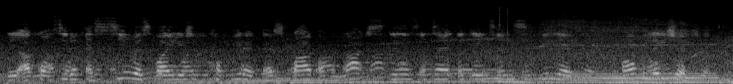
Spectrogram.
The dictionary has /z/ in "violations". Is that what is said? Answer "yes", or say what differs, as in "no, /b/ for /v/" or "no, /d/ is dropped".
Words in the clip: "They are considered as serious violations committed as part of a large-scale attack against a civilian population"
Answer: no, /z/ is dropped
